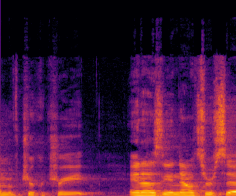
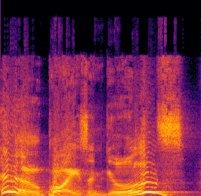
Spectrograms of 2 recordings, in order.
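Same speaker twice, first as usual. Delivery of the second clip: loud, swooping little ghoul voice; 4 semitones higher, 8 dB louder than usual. Fan recalling her favorite panel guest, who played the Crypt Keeper, doing the Crypt Keeper voice. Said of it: "I love the little voice".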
